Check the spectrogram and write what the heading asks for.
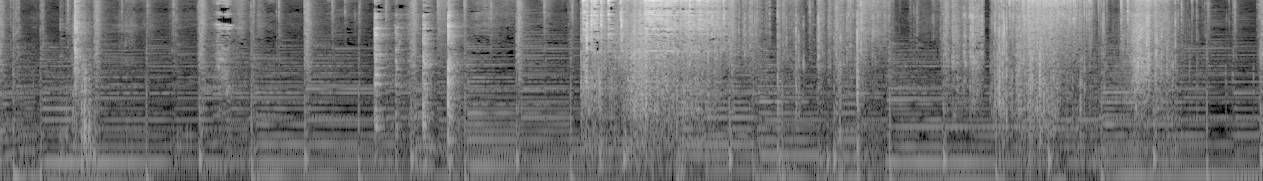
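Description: Background music with a steady beat, broken by two loud, rough bursts of an electric blade coffee grinder chopping coffee beans: the first about six seconds in, the second near the end.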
